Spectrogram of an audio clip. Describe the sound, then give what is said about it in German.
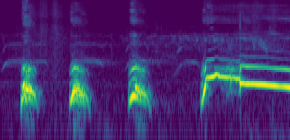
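A person imitates a dog, giving three short barks at a steady rhythm, then a longer drawn-out yowling note. “Ich kann gut bellen.”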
